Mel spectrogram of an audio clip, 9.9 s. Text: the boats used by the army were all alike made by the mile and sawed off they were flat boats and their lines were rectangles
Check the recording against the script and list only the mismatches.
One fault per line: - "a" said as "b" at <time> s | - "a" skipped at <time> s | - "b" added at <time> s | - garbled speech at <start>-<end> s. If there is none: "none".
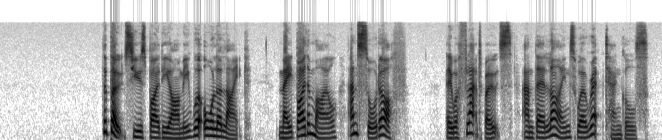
none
